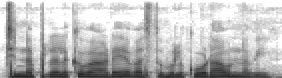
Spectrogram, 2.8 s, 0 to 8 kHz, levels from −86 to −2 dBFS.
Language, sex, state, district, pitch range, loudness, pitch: Telugu, female, Telangana, Hyderabad, 195-205 Hz, -18 LUFS, 200 Hz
